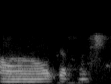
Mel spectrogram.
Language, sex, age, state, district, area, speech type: Kannada, male, 18-30, Karnataka, Kolar, rural, conversation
